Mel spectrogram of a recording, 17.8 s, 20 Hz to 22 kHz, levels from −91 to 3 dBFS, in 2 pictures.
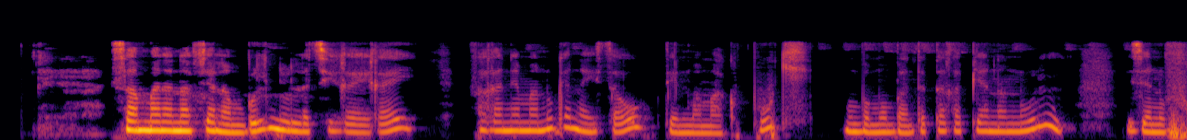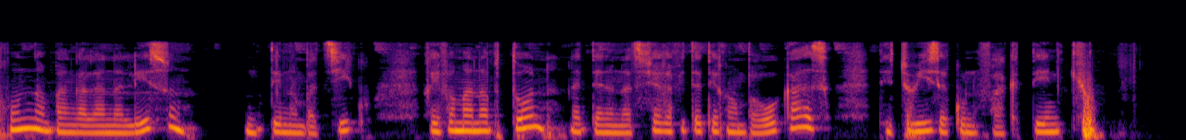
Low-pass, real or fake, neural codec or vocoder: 7.2 kHz; real; none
